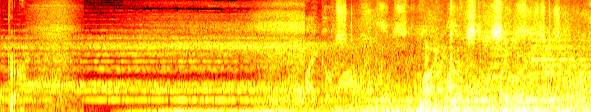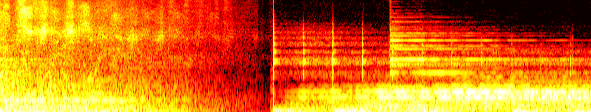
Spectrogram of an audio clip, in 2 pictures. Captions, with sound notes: [dramatic music playing] [collective voices] My ghost story. [dramatic music playing]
